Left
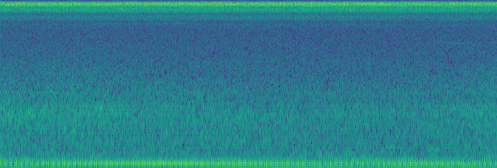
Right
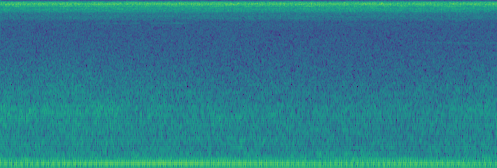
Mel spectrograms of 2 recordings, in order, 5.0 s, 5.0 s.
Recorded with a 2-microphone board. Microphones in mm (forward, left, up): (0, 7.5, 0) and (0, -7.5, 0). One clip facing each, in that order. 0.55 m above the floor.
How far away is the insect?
About 1.6 m.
